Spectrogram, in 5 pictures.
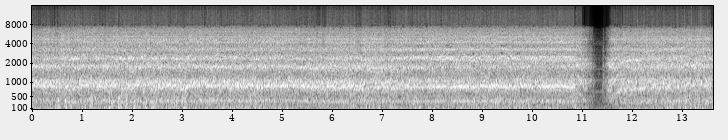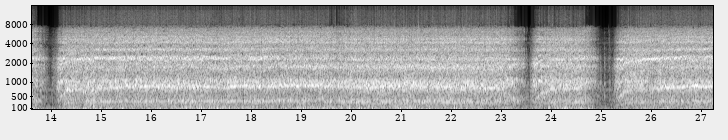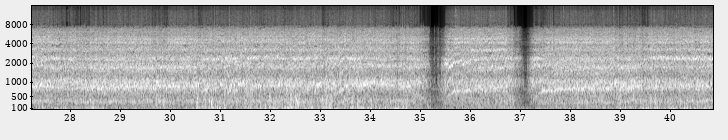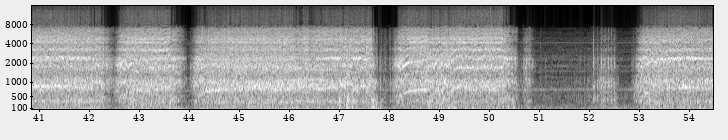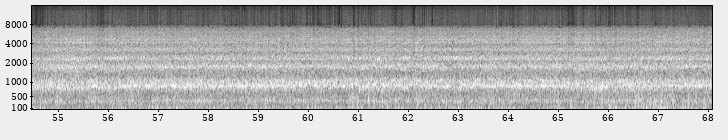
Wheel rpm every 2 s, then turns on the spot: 230, 230, 230, 210, 210, 130, 170, 170, 210, 220, 210, 150, 110, 200, 210, 210, 230, 150, 140, 200, 200, 130, 160, 180, 160, 50, 70, 210, 230, 230, 230, 230, 230, 230.
10-12 34-36 50-52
